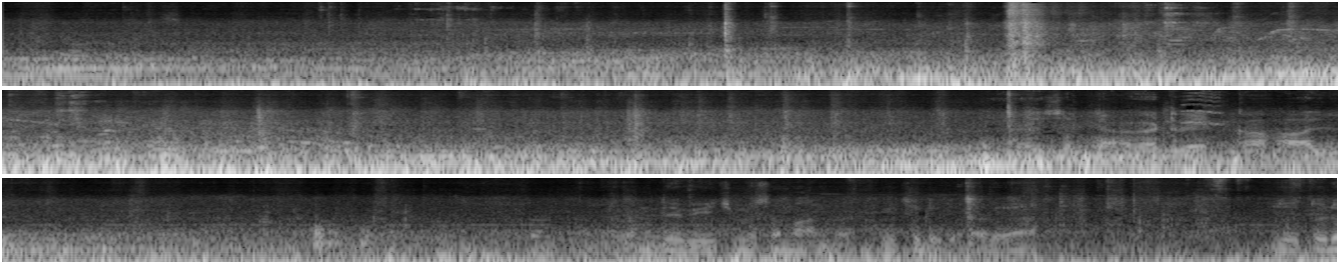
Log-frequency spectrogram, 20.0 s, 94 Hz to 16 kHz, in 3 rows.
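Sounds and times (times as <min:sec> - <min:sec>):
train coach rumble: 0:00.0 - 0:20.0.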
